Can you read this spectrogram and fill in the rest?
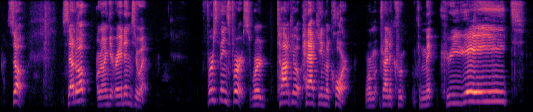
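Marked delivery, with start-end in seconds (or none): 7.3-10.4 stuttering, stammering, higher and louder. Starting to explain a topic and tripping over words: stuttering. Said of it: "hate having a lisp and a stutter".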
